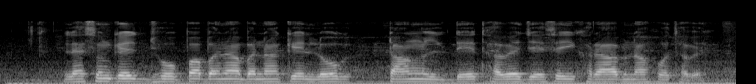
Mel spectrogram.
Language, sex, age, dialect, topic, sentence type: Bhojpuri, male, 25-30, Northern, agriculture, statement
